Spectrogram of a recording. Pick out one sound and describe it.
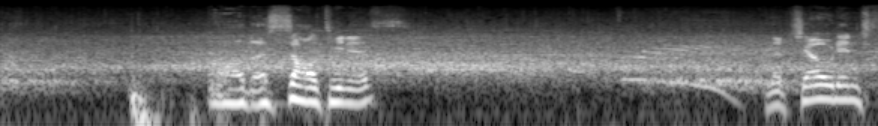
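A crowd cheers steadily.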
